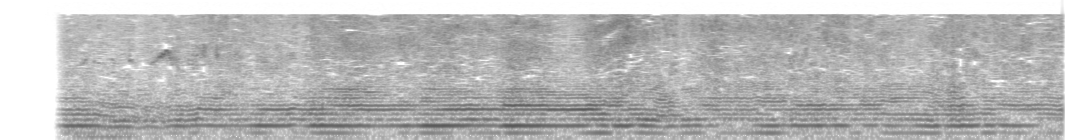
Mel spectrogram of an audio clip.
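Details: Giant honey bees at a hive in an old forest, giving a steady droning hum that holds a low, stable tone with slight wavering, loud and continuous throughout.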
